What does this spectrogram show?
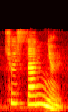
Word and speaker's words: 출산율: 점유율, 점유율, 참여율, 참여율, 범죄율, 범죄율, 구매율, 구매율, 판매율, 판매율, 출산율, 출산율, 비만율, 비만율, 차단율, 차단율, 흡연율, 흡연율. 자, 여기까지는 발음이 그대로 율로 발음이 되었고요. 여기에서는 연음 때문에 출산율 등 니은이 발음이 돼서 율로 발음이 되었습니다.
